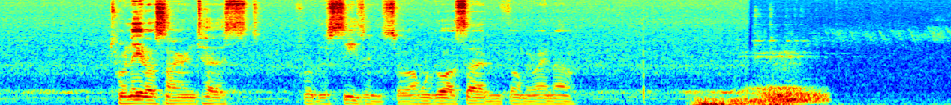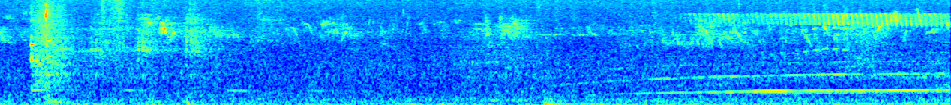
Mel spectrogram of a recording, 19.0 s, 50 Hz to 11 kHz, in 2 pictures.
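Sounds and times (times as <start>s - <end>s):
distant warning siren: 6.9s - 8.4s, 15.1s - 19.0s.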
